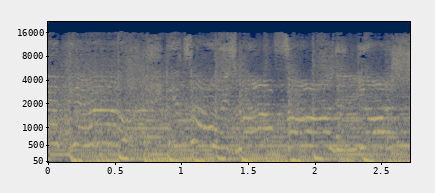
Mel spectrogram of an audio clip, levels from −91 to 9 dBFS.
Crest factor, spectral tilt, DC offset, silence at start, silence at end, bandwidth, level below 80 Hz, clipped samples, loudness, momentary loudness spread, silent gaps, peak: 10 dB; -4 dB/octave; under 0.1%; 0 s; 0 s; 16.5 kHz; -22 dBFS; under 0.1%; -16 LUFS; 1 LU; none; -6 dBFS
